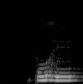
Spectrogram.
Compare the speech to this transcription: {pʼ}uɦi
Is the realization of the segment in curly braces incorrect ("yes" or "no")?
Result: yes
